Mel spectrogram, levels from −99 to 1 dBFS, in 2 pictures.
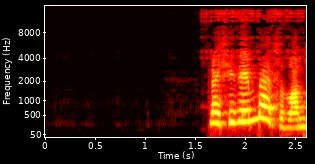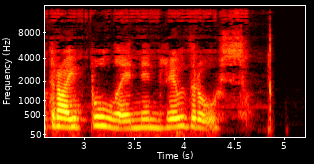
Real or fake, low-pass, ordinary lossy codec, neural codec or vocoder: real; 14.4 kHz; AAC, 48 kbps; none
